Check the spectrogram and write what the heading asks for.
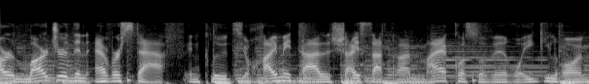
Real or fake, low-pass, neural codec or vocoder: real; 7.2 kHz; none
